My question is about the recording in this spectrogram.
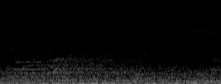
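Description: Faint ambience of an indoor sports hall: distant voices of players and spectators echoing, over a low steady rumble.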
